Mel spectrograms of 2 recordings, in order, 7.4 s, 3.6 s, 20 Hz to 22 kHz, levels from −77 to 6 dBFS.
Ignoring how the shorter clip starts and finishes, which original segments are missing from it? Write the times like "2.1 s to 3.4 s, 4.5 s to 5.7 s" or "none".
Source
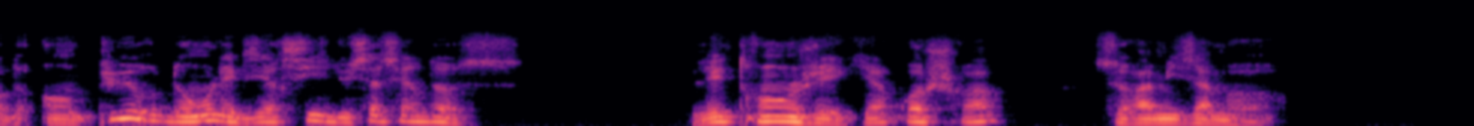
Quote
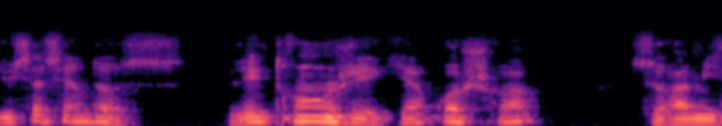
2.7 s to 3.4 s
